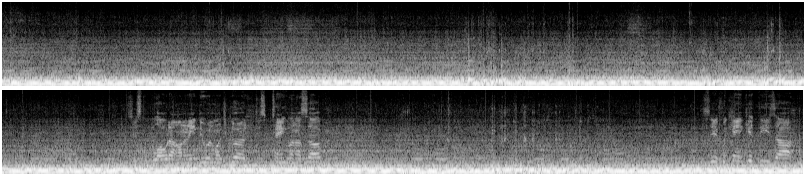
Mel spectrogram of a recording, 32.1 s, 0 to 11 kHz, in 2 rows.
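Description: Bobcat E42 mini excavator's diesel engine running steadily under load, heard from inside the operator's cab while the boom and bucket work.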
